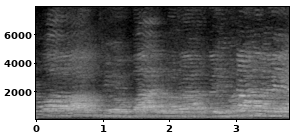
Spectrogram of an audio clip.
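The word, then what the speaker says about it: ق: কফ উচ্চারণ কেমন হবে কফ উচ্চারণ হবে কফ জিহব্বার গোড়া হতে মোটা ভাবে আদায় হবে কফ জিহব্বার গোড়া হতে মোটা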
